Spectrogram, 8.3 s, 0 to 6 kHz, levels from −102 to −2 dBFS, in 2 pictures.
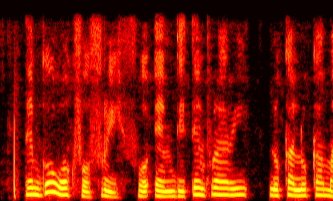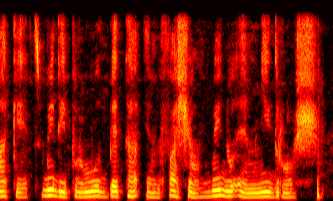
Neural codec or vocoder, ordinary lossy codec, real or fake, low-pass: none; none; real; 5.4 kHz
